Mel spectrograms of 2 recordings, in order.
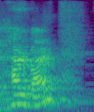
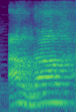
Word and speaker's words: Harvard: Ah, j'ai eu du mal à prononcer Harvard à la française. Hein. – C'est pas la seule. Nous aussi, ça nous pose beaucoup de problèmes. Donc, non, au contraire, c'est bien dit à la française.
